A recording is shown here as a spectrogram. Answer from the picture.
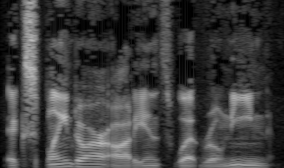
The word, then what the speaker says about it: Ronin: Eh, did I am I pronouncing that right? Ronin. Uh, yeah, we would say Ronin.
